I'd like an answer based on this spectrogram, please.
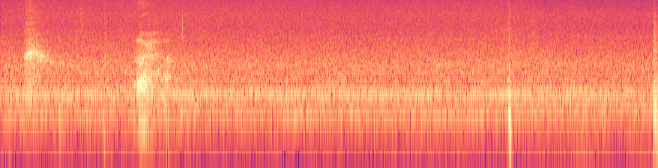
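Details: A honey bee hive being relocated from a barn in La Feria, Texas, gives a constant layered hum of many bees; brief handling noises and a short voice-like burst early on, then sharp clicks near the end.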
